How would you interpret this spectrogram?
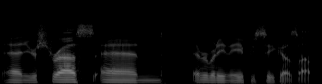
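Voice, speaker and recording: A man's voice: low voice, steady tone, fairly quick, a bit bright, clean tone, dry recording, highs cut off. A man running a tabletop game as game master, talking casually and thinking aloud as he checks the rules.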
